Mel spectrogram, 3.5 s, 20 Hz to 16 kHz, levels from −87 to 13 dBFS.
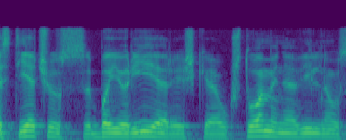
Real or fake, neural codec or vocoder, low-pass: real; none; 7.2 kHz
